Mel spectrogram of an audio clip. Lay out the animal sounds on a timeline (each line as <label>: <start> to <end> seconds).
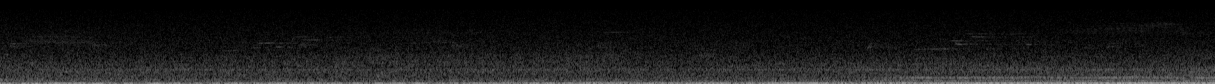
Red-winged Blackbird (Agelaius phoeniceus): 0.2 to 0.9 seconds
Hermit Thrush (Catharus guttatus): 2.5 to 3.2 seconds
Hermit Thrush (Catharus guttatus): 9.3 to 10.4 seconds
Northern Parula (Setophaga americana): 10.7 to 11.9 seconds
